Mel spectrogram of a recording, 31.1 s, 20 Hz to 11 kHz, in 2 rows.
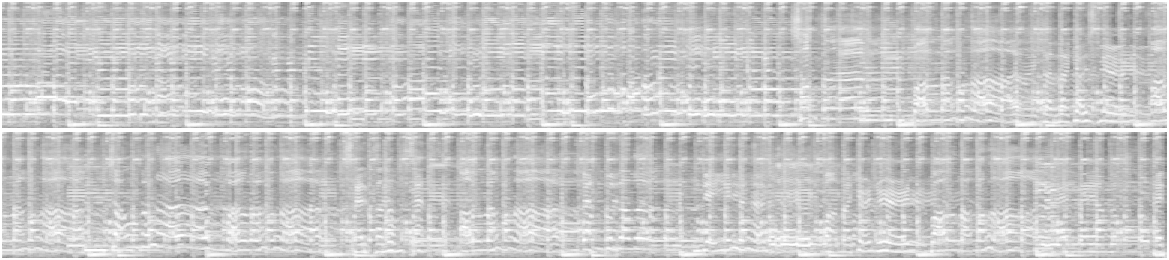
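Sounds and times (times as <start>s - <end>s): wavering lead melody: 0.0s - 13.0s.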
